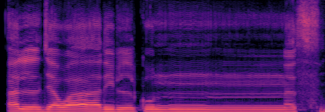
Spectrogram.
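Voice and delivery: slow, drawn-out chanted recitation; measured melodic tilawat; Quran recitation. Shown as a demonstration. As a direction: recite it like the teacher modelling tajweed. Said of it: "teacher recites verse to model tajweed".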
